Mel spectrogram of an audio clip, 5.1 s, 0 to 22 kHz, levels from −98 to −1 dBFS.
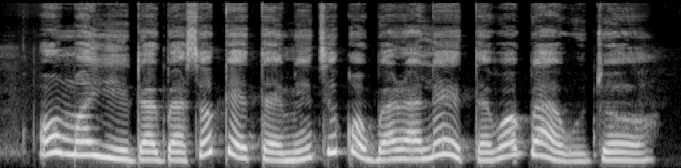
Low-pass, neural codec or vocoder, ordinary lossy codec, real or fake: none; none; none; real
